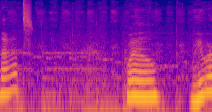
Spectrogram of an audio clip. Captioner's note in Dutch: aggressief tablet gekras in de achtergrond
